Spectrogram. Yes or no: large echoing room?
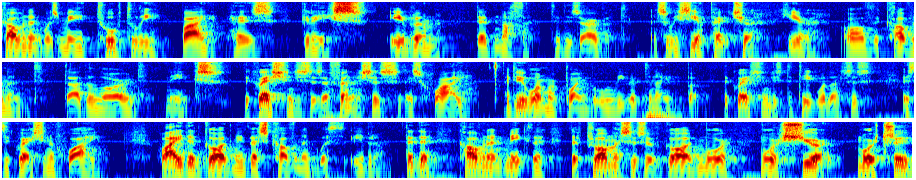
yes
